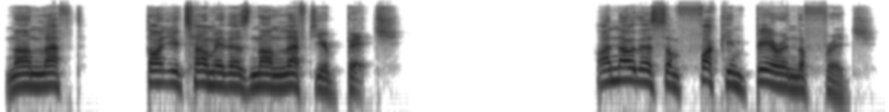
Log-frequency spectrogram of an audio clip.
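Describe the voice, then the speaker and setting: A man's voice: high-pitched, lively intonation, a little slow, a bit bright, dry recording, studio quality. A man voicing a crude, foul-tempered, self-pitying husband in a manga dub, talking belligerently. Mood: angry, aggrieved.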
